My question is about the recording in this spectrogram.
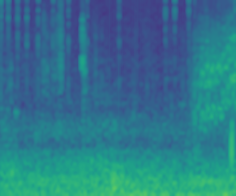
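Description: Steady low rumble of a boat's idling engine and wind, with faint light ticking from a spinning reel being cranked against a hooked fish.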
